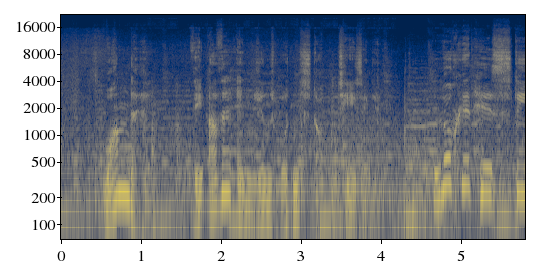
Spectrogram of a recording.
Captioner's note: Sir Handel whistles back; whistles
